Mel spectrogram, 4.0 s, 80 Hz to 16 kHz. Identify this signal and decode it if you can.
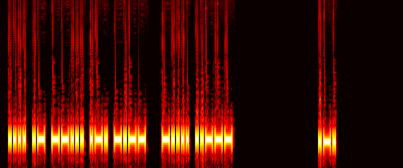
Morse code, heard as a keyed tone, about 50 wpm, 700 Hz. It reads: HA7RY 62 R
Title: Worked All Europe DX Contest - QTC Exchange - 50wpm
